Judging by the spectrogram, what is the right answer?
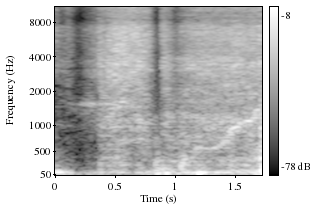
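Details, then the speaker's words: Clifton 5½ hand plane just after its tracking problem was fixed: light, even swishing strokes that briefly skip over the high points on the board. It is cutting cleanly and tracking true. "so as you can hear just skipping over the higher points"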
